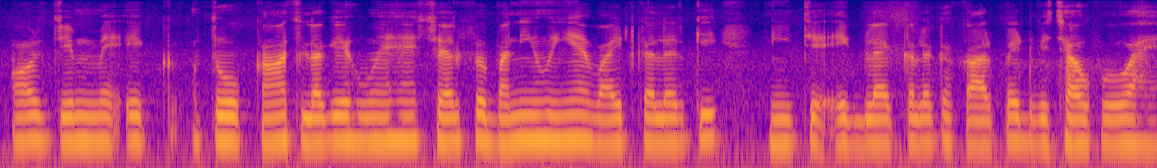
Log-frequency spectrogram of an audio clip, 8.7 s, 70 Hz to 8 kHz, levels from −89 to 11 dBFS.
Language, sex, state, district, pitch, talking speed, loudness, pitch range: Hindi, male, Uttar Pradesh, Jalaun, 145 Hz, 175 wpm, -16 LUFS, 140-150 Hz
